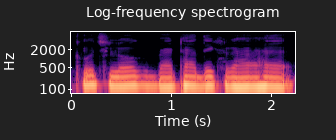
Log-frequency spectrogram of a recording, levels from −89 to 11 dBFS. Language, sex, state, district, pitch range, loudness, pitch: Hindi, male, Bihar, Patna, 120-130 Hz, -12 LUFS, 125 Hz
